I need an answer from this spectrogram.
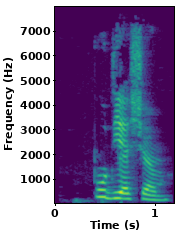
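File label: "пудъясьӧм", Komi, female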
